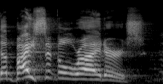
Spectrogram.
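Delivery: put-on old man voice hollering, high and loud. Telling a joke about a Hitler rally, voicing the old man in the back: retelling an old man's yell. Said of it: "an old man in the back yells out".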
